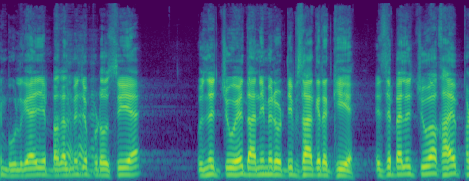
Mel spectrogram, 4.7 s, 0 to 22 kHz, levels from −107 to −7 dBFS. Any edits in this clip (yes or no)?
yes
